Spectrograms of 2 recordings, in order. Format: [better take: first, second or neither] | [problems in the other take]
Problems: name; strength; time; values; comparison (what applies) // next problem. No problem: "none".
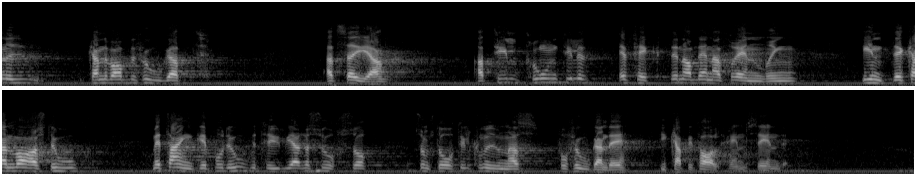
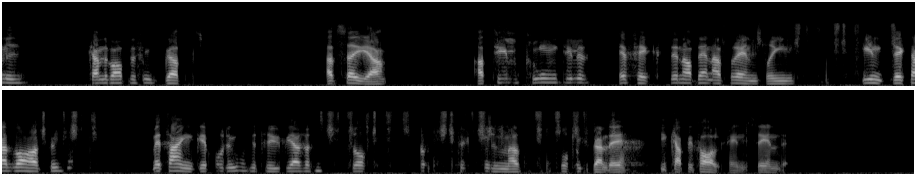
first | noise reduction (neural diffusion model UNIVERSE++)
